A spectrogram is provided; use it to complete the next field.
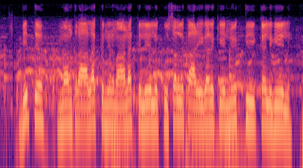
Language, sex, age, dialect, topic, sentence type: Maithili, male, 18-24, Southern/Standard, banking, statement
